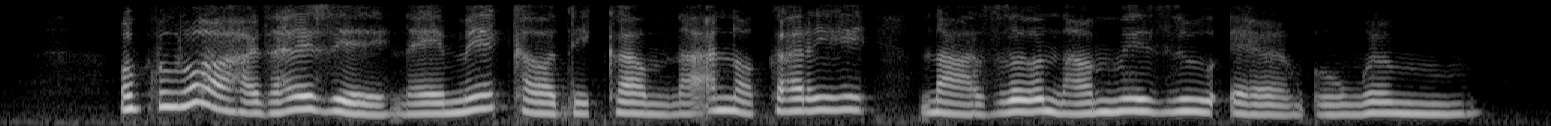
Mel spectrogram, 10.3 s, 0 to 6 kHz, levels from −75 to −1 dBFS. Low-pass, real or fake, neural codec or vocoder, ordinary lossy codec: 5.4 kHz; fake; codec, 16 kHz in and 24 kHz out, 0.6 kbps, FocalCodec, streaming, 4096 codes; none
